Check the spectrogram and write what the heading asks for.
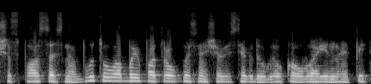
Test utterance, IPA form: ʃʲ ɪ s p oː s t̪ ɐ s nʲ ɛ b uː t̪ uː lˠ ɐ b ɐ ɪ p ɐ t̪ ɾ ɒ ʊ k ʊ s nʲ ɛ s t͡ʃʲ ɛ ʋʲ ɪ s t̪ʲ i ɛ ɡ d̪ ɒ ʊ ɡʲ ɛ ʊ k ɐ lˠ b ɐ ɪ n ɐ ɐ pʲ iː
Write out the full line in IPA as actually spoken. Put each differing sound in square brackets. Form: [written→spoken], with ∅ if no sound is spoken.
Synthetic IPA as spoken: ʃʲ ɪ s p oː s t̪ ɐ s nʲ ɛ b uː t̪ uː lˠ ɐ b ɐ ɪ p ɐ t̪ ɾ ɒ ʊ k ʊ s nʲ ɛ s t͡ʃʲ ɛ ʋʲ ɪ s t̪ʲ i ɛ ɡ d̪ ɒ ʊ ɡʲ ɛ ʊ k ɐ lˠ b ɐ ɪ n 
